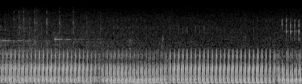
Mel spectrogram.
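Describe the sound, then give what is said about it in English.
A low, rumbling musical tone imitating a cat's purr, from music written for cats by a classical cellist, pulsing in rapid steady waves, loud, with a brief dip midway and no voices. “So I have different ways of creating purr kind of sounds.”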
